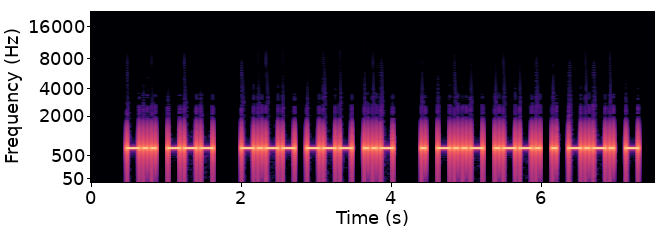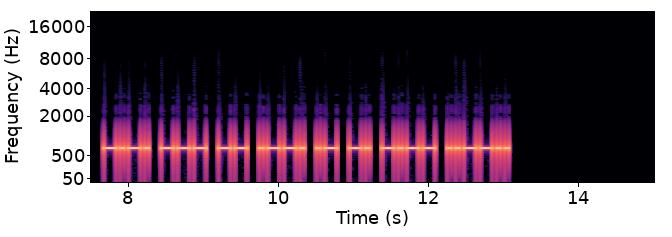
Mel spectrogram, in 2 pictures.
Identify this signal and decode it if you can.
Morse code, heard as a keyed tone, about 22 wpm, 700 Hz. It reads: DO YOU EXPECT COMPANY?
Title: Sentences from Top 1100 Words 22wpm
